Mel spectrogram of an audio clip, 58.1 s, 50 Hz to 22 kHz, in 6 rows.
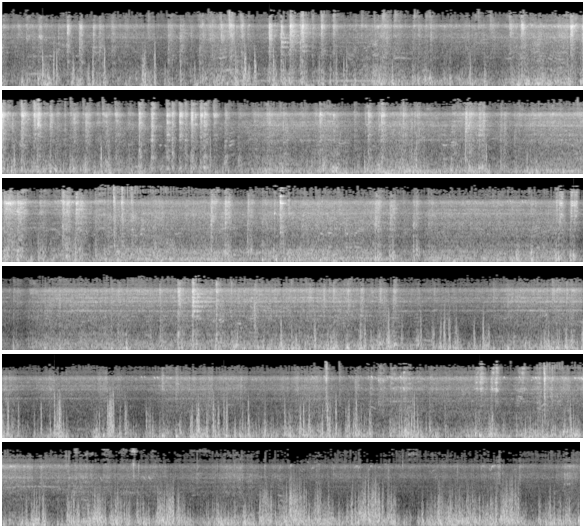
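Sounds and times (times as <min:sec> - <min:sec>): wheels clacking over rail joints: 0:00.0 - 0:51.0
train coaches rumbling and rattling: 0:00.0 - 0:58.0.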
